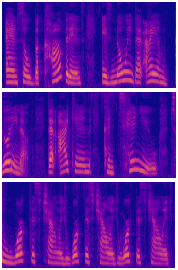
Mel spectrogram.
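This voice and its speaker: A woman in her thirties hosting her own podcast, telling a personal story in a chatty, emotional way with lots of "like" and "um". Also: medium pitch. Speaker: podcast host.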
